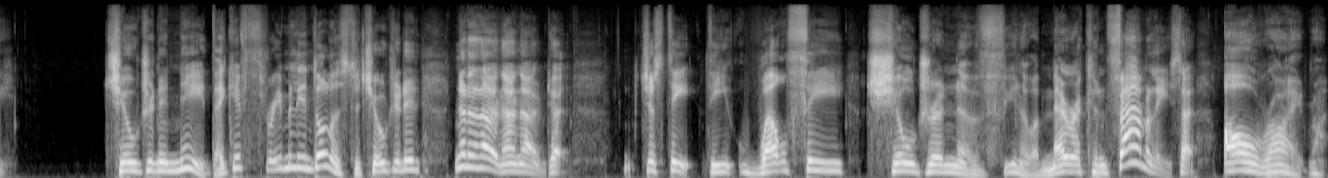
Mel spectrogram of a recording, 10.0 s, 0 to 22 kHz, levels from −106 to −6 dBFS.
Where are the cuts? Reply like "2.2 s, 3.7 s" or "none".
6.4 s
